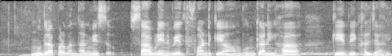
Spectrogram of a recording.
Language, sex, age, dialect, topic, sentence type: Magahi, female, 31-35, Western, banking, statement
